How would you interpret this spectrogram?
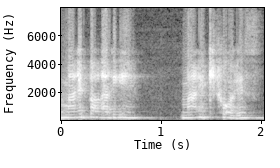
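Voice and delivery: ordinary talk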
